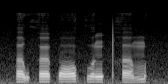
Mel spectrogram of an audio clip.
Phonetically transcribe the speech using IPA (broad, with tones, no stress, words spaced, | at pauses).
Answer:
ɐ˨˩whœː˨pɔː˨˥kʷɐ˨˧ŋ pʰɐ˨˥m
